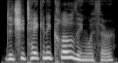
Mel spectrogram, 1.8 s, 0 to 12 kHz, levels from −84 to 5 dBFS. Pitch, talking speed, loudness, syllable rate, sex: 235 Hz, 235 wpm, -16 LUFS, 5.5 syllables/s, female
